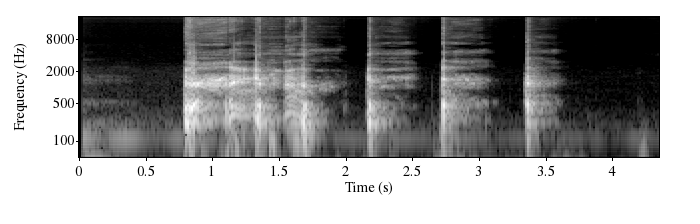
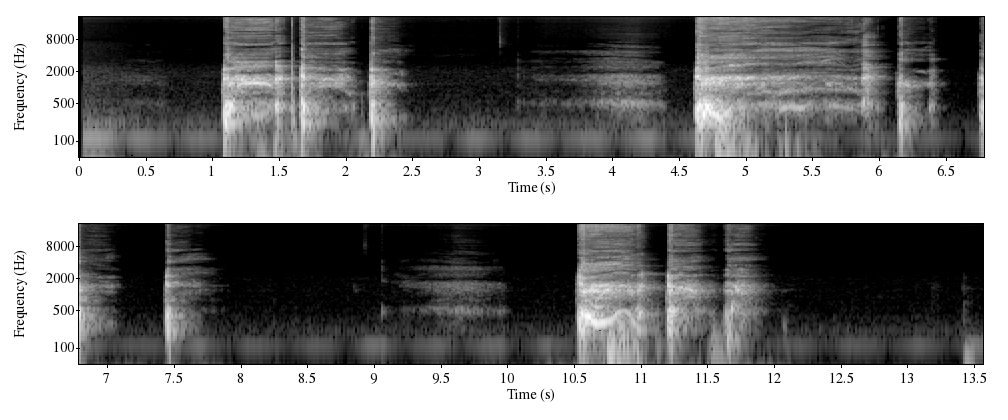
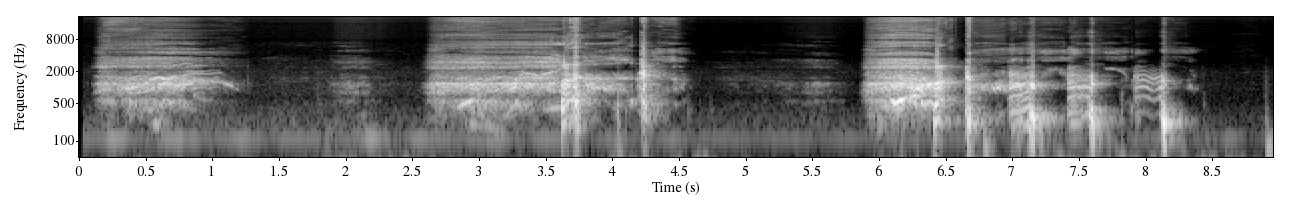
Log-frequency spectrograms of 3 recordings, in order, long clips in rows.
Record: {"cough_length": "4.4 s", "cough_amplitude": 32768, "cough_signal_mean_std_ratio": 0.36, "three_cough_length": "13.6 s", "three_cough_amplitude": 32768, "three_cough_signal_mean_std_ratio": 0.3, "exhalation_length": "9.0 s", "exhalation_amplitude": 32768, "exhalation_signal_mean_std_ratio": 0.48, "survey_phase": "beta (2021-08-13 to 2022-03-07)", "age": "45-64", "gender": "Male", "wearing_mask": "No", "symptom_cough_any": true, "symptom_runny_or_blocked_nose": true, "symptom_shortness_of_breath": true, "symptom_fatigue": true, "smoker_status": "Ex-smoker", "respiratory_condition_asthma": false, "respiratory_condition_other": true, "recruitment_source": "Test and Trace", "submission_delay": "3 days", "covid_test_result": "Negative", "covid_test_method": "RT-qPCR"}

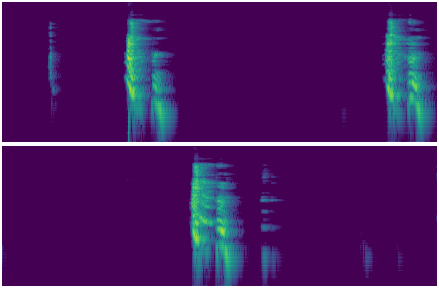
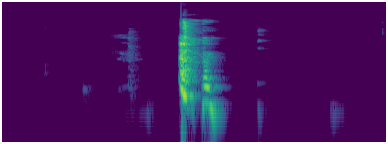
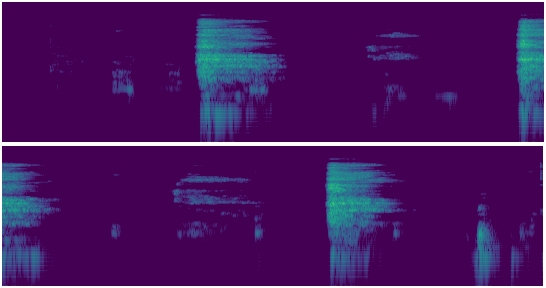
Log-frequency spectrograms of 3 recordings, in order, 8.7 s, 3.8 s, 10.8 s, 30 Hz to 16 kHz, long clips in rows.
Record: {"three_cough_length": "8.7 s", "three_cough_amplitude": 32767, "three_cough_signal_mean_std_ratio": 0.2, "cough_length": "3.8 s", "cough_amplitude": 32767, "cough_signal_mean_std_ratio": 0.17, "exhalation_length": "10.8 s", "exhalation_amplitude": 7002, "exhalation_signal_mean_std_ratio": 0.31, "survey_phase": "beta (2021-08-13 to 2022-03-07)", "age": "65+", "gender": "Male", "wearing_mask": "No", "symptom_none": true, "smoker_status": "Never smoked", "respiratory_condition_asthma": false, "respiratory_condition_other": false, "recruitment_source": "REACT", "submission_delay": "4 days", "covid_test_result": "Negative", "covid_test_method": "RT-qPCR", "influenza_a_test_result": "Negative", "influenza_b_test_result": "Negative"}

